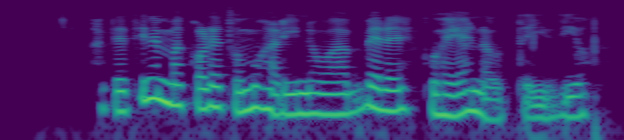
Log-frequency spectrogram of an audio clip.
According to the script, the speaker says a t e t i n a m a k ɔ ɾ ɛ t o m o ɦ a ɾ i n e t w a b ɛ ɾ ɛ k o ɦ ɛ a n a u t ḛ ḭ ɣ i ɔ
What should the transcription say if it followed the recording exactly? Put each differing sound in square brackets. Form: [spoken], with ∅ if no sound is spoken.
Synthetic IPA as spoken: a t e t i n [e] m a k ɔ ɾ ɛ t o m o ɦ a ɾ i n e [∅] w a b ɛ ɾ ɛ k o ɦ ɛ a n a [o] t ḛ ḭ [ð] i ɔ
